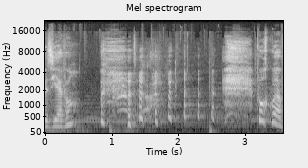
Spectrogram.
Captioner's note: laughs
